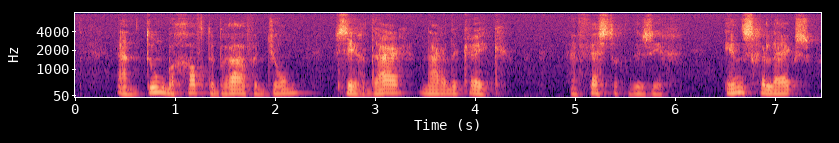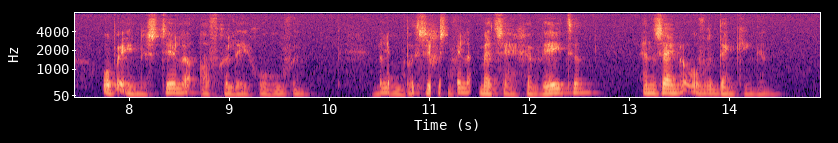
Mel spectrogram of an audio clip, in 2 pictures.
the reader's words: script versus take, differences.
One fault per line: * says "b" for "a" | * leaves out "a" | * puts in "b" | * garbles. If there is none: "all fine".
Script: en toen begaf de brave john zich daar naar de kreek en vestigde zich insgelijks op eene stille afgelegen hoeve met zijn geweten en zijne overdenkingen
* garbles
